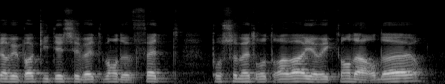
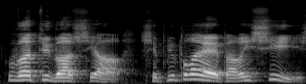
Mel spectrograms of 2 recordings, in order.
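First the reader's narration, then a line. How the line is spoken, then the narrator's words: Exclaiming. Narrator (French): s'écria-t-il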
